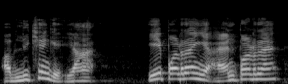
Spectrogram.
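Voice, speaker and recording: Lively woman teaching a grammar class. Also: on the high side, a little fast. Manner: asks students constant check questions. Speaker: English teacher.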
